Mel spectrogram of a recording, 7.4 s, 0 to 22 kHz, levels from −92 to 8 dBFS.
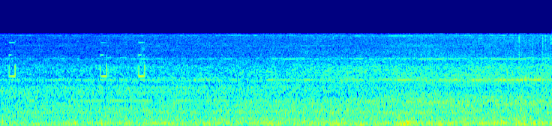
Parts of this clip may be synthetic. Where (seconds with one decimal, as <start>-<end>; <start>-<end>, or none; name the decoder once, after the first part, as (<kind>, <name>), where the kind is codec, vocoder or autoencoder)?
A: none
